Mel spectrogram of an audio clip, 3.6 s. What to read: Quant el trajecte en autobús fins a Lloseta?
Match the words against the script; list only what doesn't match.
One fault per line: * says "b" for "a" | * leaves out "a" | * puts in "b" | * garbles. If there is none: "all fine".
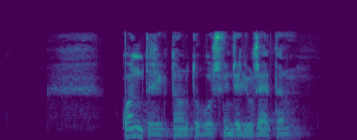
all fine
